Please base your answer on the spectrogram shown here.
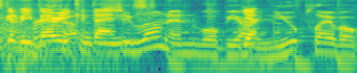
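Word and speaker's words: Xilonen: Shilonen will be our new playable character in version 5.1.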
